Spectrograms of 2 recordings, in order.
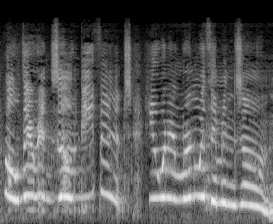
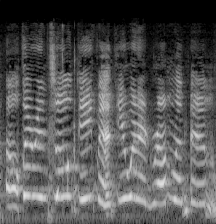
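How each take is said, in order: First: Very high, squeaky mock voice with a laugh; mocking commenter. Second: Very high, squeaky whining mock voice; mocking commenter. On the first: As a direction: parody the dumb commenter in a shrill falsetto. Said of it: "we have idiots in the comments". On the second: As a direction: whine it like a clueless commenter in falsetto. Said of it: "that shit gets me so irritated".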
